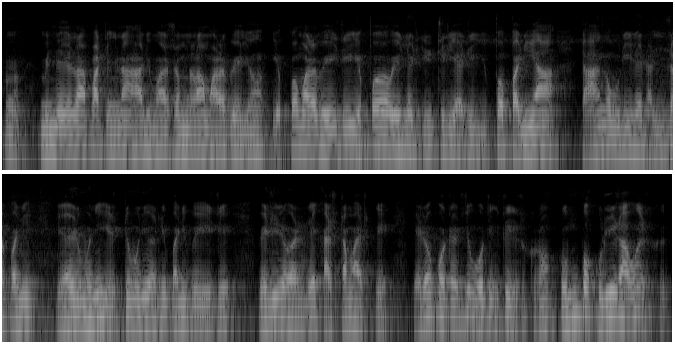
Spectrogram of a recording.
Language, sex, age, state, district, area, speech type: Tamil, male, 60+, Tamil Nadu, Tiruvarur, rural, spontaneous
